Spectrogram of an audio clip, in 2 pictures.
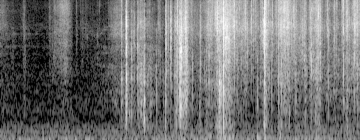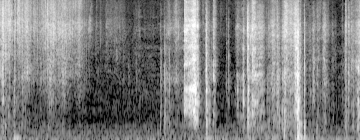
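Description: A sealed trading-card hobby box being torn open, its wrapping and cardboard crackling and crinkling in irregular bursts, with the foil packs inside rustling; the loudest tearing comes near the end.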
